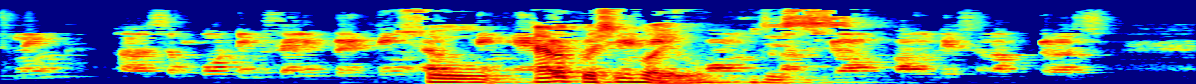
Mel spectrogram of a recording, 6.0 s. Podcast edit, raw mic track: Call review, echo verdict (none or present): present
